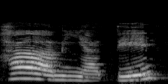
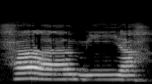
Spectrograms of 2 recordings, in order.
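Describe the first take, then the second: First: The word ends with a t sound and vowel. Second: The word ends with an h sound. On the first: The reader continues without stopping. "tukar kepada" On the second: The reader stops at this word. "ini bacaan yang betul"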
